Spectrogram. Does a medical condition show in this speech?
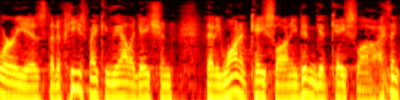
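No.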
